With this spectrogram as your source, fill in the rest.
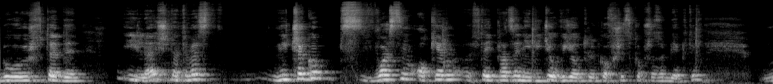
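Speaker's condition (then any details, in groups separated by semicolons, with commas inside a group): No condition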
